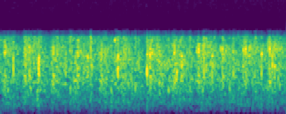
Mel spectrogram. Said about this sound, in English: Here you go. Here's your clap track.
